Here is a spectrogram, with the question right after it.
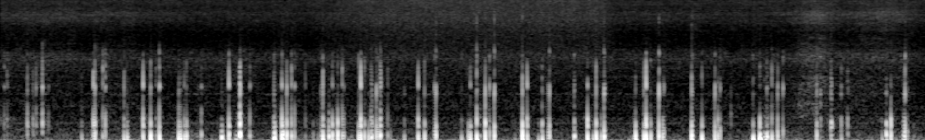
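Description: Long nails tap rapidly on a small, hollow, empty teal rubber phone case, making a fast stream of soft, dull, low thuds. Each tap is short and dry with no ring, and the quick taps come in uneven bursts throughout.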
